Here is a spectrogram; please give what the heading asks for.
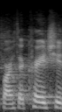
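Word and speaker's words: Martha Krejci: know who i am my name is martha creachy that's how you pronounce all of those consonants together in one place my job is to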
